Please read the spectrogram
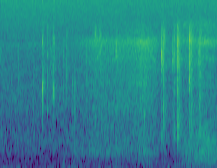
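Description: Faint keystrokes on a computer keyboard: a couple of taps about half a second in, then a quick run of about four near the end as a word is typed into a search box.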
